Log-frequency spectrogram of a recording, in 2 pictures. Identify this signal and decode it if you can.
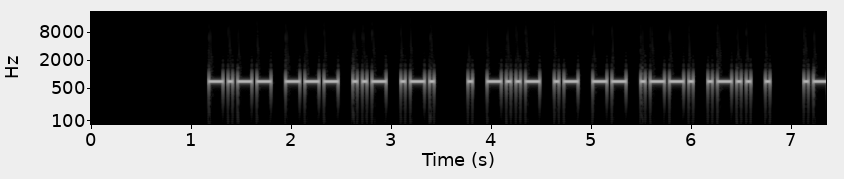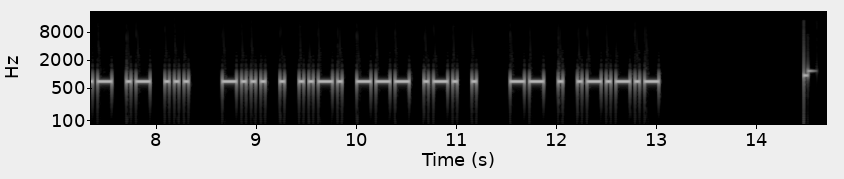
Morse code, heard as a keyed tone, about 25 wpm, 700 Hz. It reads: YOUR EXAMPLE WAS BEFORE ME.
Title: Sentences from Top 1000 Words - Review Part 1 - 25wpm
